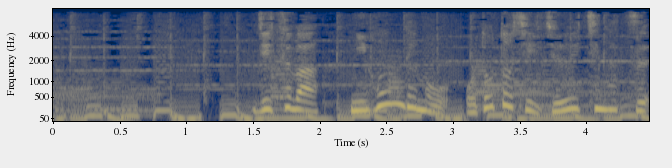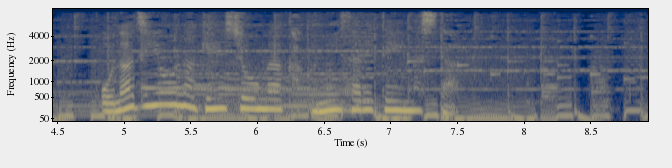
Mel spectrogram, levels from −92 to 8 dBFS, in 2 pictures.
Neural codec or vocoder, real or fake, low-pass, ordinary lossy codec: none; real; 7.2 kHz; MP3, 32 kbps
